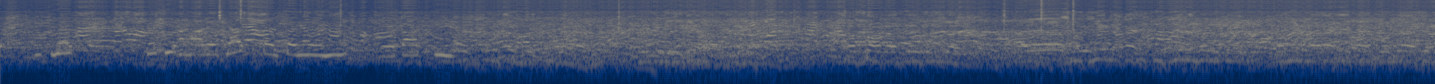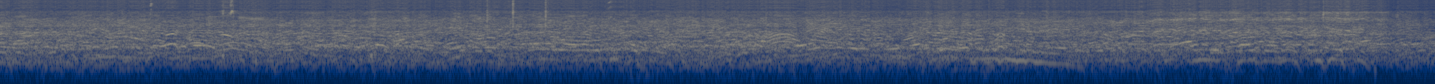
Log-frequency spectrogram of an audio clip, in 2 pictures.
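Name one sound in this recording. A large crowd chatters and shouts loudly all around, outdoors.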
